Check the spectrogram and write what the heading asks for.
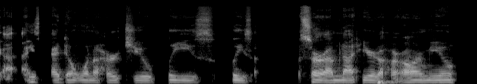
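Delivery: mock-tearful pleading. Retelling a gentle movie character's plea, imitating a crying plea. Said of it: "And he's like crying about it".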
